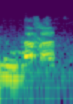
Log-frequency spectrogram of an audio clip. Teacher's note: Two syllables. Stress on the first syllable.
